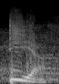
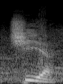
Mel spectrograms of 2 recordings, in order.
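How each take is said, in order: First: The first consonant is a plain 't'. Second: The first consonant sounds like 'ch'. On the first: The speaker calls it right. "esse T é o T só com o som do T" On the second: The speaker calls it wrong. "é um som de T C H"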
